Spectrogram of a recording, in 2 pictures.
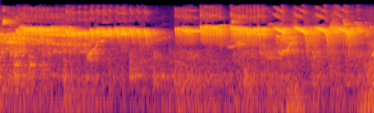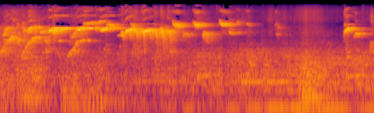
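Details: Several canaries singing together: dense, high, rapid trills and rolling warbled phrases with quick downward-sweeping notes, a brief break near two seconds, then overlapping bright chirps and buzzy rolls continuing to the end.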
